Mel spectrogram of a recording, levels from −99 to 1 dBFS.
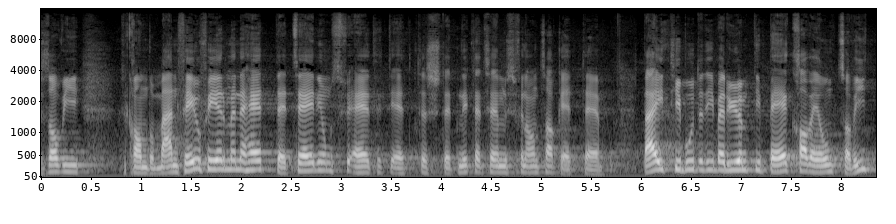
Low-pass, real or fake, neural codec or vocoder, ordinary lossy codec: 14.4 kHz; real; none; none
